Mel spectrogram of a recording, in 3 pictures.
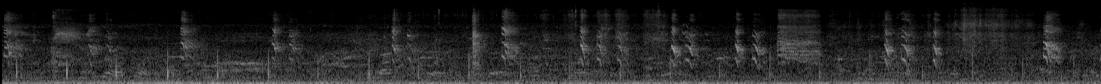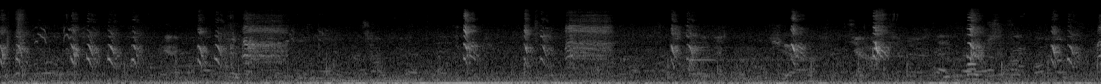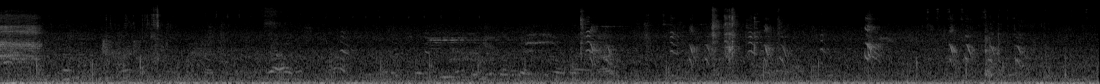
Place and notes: Jackdaws at the fish stall, Buitenhof.
Recorded as part of The Hague Sound City for State-X/Newforms 2010.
